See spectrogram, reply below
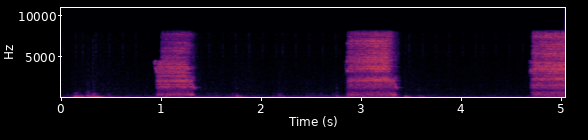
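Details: Three harsh, breathy screeching hisses from barn owlets in a nest box at night, 2 March 2024, spaced roughly two seconds apart, with faint rustling between them.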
